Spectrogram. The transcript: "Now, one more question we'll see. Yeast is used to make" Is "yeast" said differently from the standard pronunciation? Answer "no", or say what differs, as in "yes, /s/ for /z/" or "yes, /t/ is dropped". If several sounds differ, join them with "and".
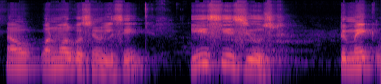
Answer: yes, /t/ is dropped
